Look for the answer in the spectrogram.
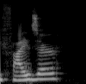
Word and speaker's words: Pfizer: Wait, the P is silent? Yes, that's why it's called Pfizer. I thought it was called Pfizer. – No, I'm... take out the P.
